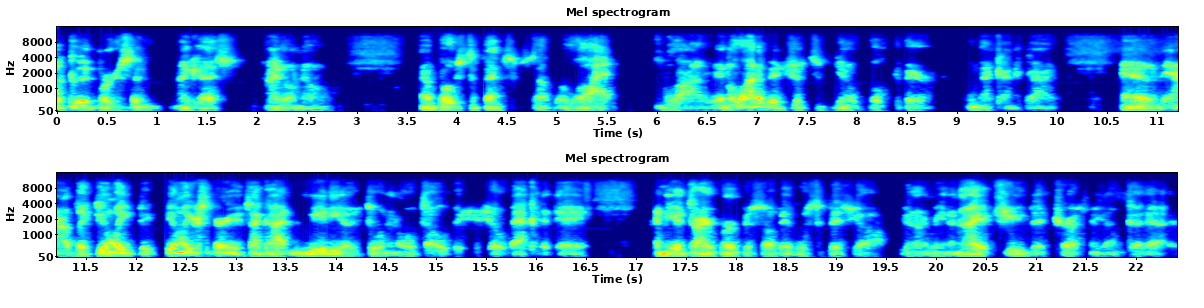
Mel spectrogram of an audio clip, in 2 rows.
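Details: Alaryngeal (substitute) speech from a male laryngectomee after a 2020 total laryngectomy for laryngeal squamous cell carcinoma, followed by chemotherapy and radiation; he mentions using an electrolarynx.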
